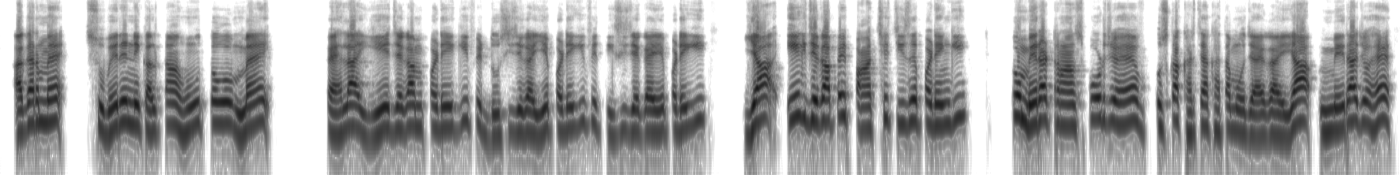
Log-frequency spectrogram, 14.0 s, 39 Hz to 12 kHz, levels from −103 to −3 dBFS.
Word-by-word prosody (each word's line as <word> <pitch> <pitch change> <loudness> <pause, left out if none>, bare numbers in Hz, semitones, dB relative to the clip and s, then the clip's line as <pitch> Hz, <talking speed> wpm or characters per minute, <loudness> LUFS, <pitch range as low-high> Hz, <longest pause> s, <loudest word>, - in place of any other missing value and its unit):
अगर 210 +7 +3
मैं 225 +2 +2 0.3
सुबेरे 190 +4 +1
निकलता 185 -3 0
हूँ, 195 0 0
तो 215 0 +2
मैं 190 +9 +1 0.6
पहला 165 +5 +3
ये 160 +1 0
जगह 185 +2 0
पड़ेगी, 185 +3 -3
फ़िर 200 -4 -7
दूसरी 145 +3 -8
जगह 165 0 0
ये 155 +3 0
पड़ेगी, 180 +4 -5
फ़िर 210 -1 -9
तीसरी 155 +3 -11
जगह 165 0 -2
ये 160 +1 +1
पड़ेगी 180 +8 -4 0.4
या 230 +9 +5 0.2
1 260 +1 +2
जगह 230 0 +6
पे 275 - +3
5-6 185 +7 -2
चीजें 225 0 -2
पड़ेगी 210 +3 -1 0.5
तो 270 - +6
मेरा 225 +1 +6
ट्रांसपोर्ट 220 +2 -1
जो 230 -1 0
है, 220 +2 +2 0.2
उसका 200 +4 0
खर्चा 175 -1 -3
ख़त्म 175 0 -6
हो 165 -2 -1
जाएगा। 150 0 0
या 210 +11 +4
मेरा 175 +7 +2
जो 220 -1 -2
है 230 +5 +2
195 Hz, 180 wpm, -23 LUFS, 170-225 Hz, 0.6 s, जगह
